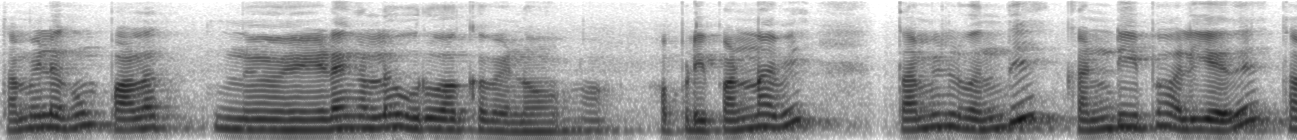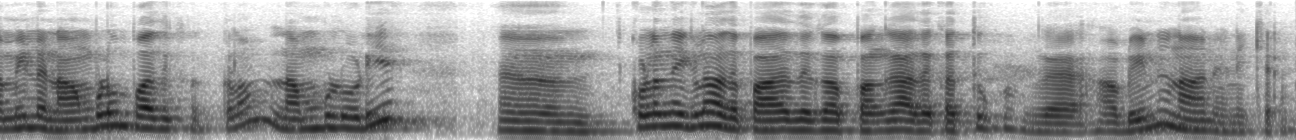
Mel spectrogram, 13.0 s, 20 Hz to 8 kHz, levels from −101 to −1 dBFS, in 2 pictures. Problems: none marked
